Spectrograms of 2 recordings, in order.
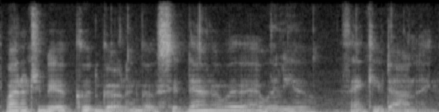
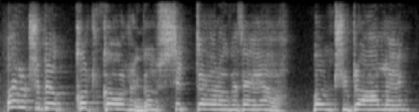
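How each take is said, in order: First: Low, soft posh British purr; low suave British gent; British gentleman. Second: Squeaky high elf voice, much higher; high squeaky Dobby. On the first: British gentleman sweet-talking his darling, low. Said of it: "a British gentleman from the eighteen hundreds". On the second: Dobby voicing the gentleman's line, squeaky high. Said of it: "Dobby was then the British gentleman". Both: Acted.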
